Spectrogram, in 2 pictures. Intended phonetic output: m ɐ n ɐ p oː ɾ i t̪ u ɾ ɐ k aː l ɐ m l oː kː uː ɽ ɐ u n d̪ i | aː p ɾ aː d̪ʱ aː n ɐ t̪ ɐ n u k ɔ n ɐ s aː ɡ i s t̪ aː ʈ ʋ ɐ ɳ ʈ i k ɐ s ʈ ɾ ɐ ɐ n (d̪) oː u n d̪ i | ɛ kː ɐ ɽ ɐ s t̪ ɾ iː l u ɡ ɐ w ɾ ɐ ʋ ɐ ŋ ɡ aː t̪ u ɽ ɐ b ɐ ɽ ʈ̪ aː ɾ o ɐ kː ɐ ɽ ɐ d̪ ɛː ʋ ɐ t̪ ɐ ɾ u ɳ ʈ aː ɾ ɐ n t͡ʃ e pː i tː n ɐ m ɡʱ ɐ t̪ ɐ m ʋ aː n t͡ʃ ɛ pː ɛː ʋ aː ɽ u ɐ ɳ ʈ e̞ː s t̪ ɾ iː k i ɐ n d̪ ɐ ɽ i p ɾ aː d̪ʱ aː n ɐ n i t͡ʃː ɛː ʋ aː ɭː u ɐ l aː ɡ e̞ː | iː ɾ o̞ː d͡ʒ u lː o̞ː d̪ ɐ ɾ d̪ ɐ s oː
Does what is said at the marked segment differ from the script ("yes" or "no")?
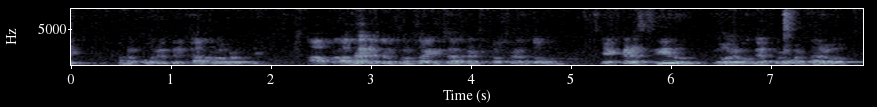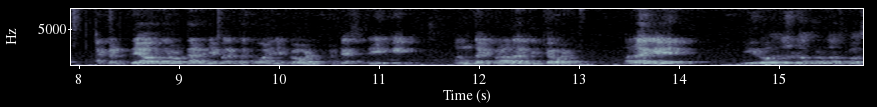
yes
